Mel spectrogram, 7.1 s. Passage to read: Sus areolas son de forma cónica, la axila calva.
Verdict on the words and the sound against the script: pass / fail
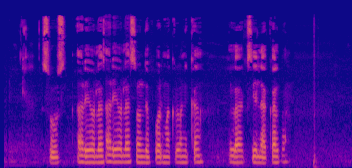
fail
